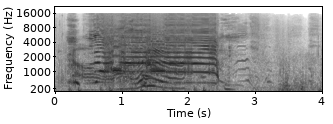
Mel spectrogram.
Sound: screaming

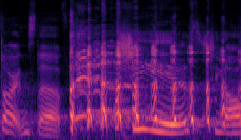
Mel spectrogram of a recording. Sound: laughs loudly

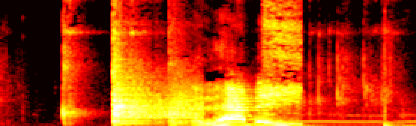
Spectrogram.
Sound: bean rattling; bean clacking; bean twanging

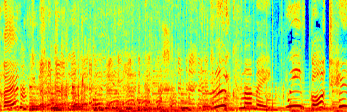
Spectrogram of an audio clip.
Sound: all laugh

